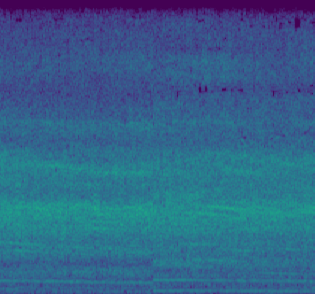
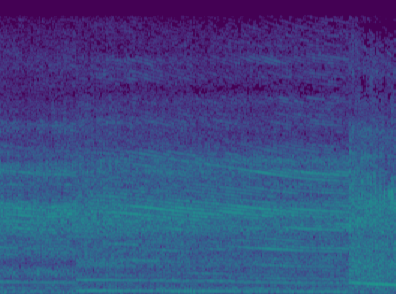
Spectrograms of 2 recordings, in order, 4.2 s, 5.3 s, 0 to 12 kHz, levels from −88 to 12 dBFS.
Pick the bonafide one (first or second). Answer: second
